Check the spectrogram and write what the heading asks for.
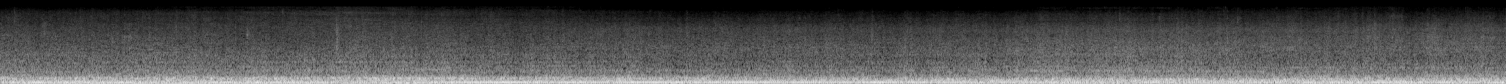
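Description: A vehicle engine running steadily at an even pitch, heard from on board while driving along a town street, with road and traffic noise.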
